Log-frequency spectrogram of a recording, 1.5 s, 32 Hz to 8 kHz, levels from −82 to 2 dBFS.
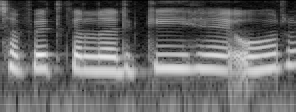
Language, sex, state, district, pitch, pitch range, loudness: Hindi, female, Chhattisgarh, Sukma, 270 Hz, 255-275 Hz, -14 LUFS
